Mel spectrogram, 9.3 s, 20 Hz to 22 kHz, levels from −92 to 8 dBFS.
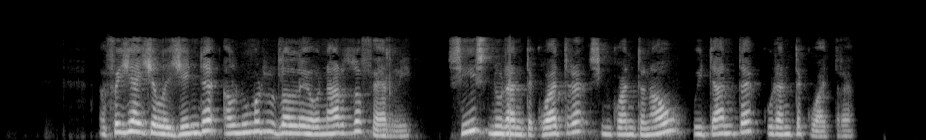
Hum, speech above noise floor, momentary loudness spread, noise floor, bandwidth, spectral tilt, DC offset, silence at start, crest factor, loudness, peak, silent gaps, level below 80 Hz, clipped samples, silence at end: none; 55 dB; 12 LU; -73 dBFS; 7.6 kHz; -7 dB/octave; under 0.1%; 1 s; 16 dB; -19 LUFS; -2 dBFS; none; -58 dBFS; under 0.1%; 0.75 s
